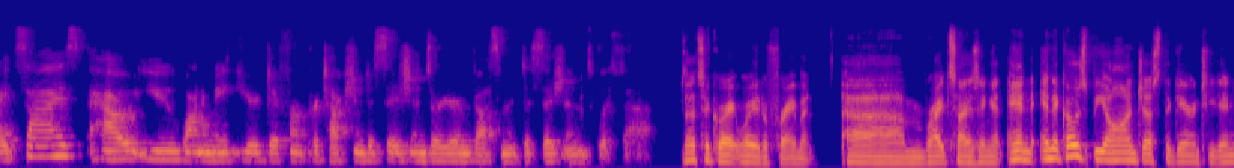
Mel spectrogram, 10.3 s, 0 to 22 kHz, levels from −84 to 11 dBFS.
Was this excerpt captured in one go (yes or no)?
yes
